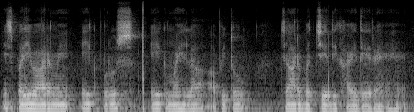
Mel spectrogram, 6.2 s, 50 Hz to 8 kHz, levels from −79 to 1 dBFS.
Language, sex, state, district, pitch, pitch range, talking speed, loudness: Hindi, male, Manipur, Imphal West, 95 Hz, 95-100 Hz, 145 wpm, -22 LUFS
